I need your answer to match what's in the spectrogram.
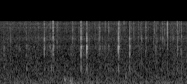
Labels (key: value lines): label: ambient
recorder: HydroMoth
